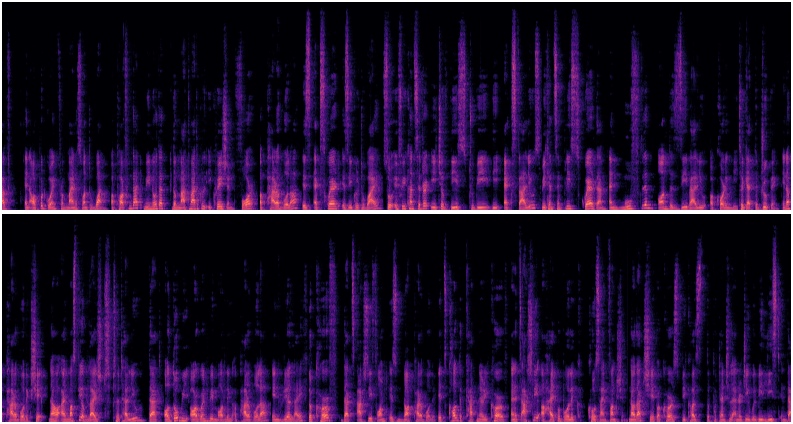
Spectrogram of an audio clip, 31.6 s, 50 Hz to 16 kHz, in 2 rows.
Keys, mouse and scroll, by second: 0.2 middle click, 2.1-2.5 drag, 3.3 ctrl+middle click, 7.8-8.2 middle drag, 15.5 shift+a, 17.6 middle click, 21.3-21.8 middle drag.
